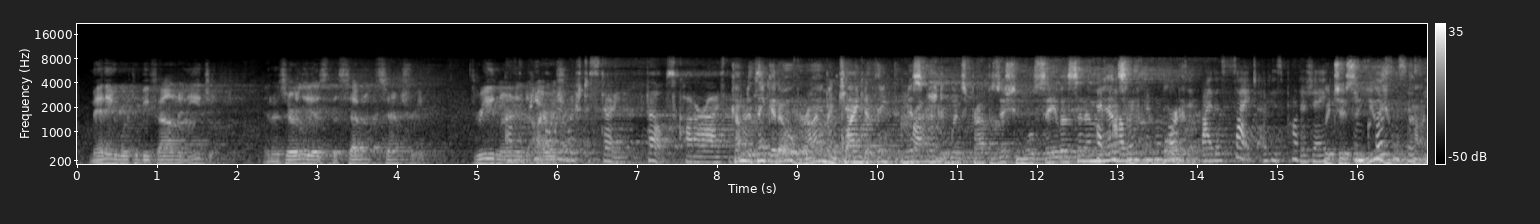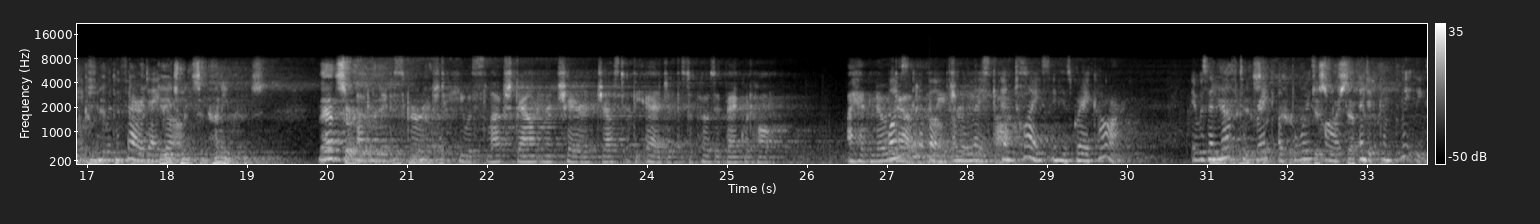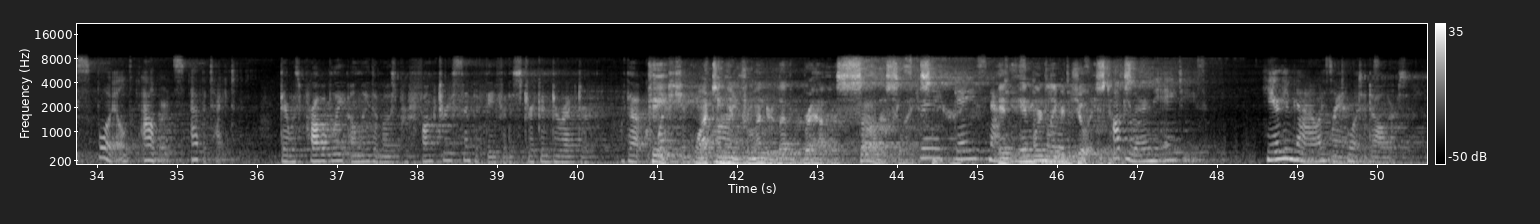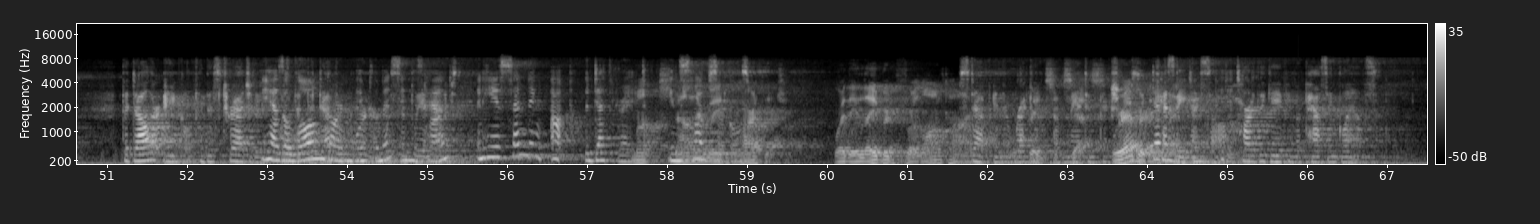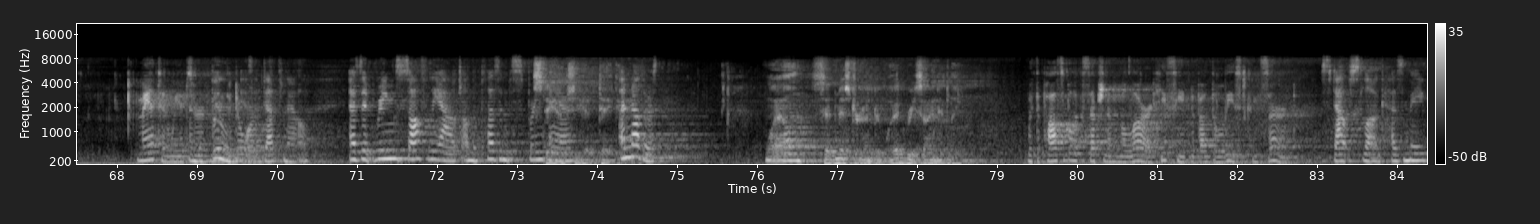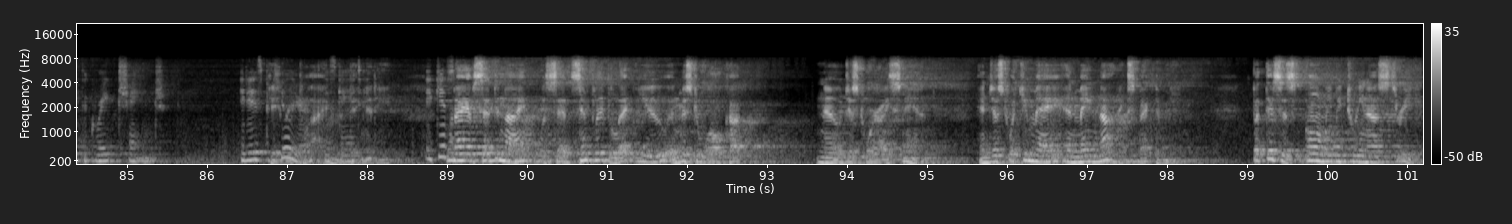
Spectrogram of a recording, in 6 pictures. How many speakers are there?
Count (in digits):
4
